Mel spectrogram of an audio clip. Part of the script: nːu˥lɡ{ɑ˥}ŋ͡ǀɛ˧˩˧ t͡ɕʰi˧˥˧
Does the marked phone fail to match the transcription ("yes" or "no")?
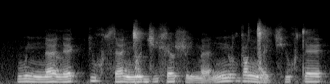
no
